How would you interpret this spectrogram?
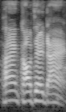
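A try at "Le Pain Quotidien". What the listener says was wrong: It's pan. I know it's pan. It's not there. You don't pronounce the N.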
